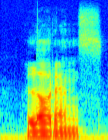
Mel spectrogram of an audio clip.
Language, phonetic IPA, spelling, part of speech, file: Polish, [ˈlɔrɛ̃w̃s], lorens, noun, Pl-lorens.ogg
